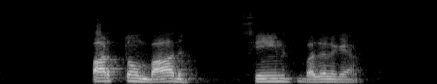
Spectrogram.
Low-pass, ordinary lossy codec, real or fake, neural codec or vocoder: 14.4 kHz; Opus, 16 kbps; real; none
